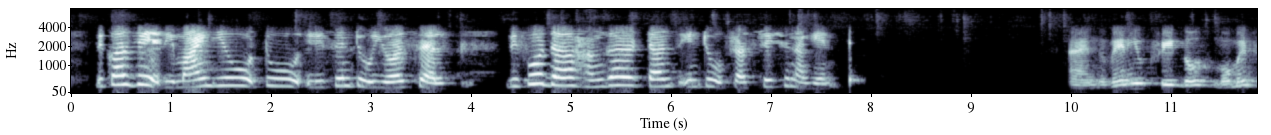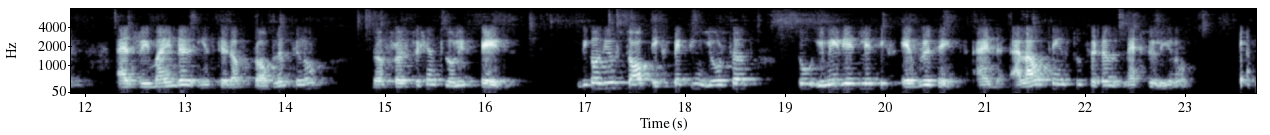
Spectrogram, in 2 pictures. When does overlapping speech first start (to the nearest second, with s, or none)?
none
